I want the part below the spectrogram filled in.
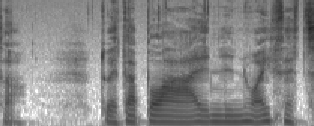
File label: "blaen", Welsh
